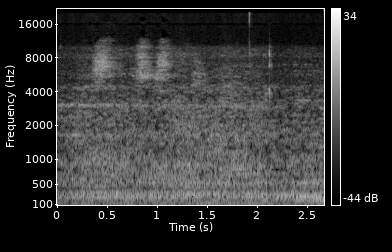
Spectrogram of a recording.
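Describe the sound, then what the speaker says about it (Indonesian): A loud motorcycle passes by outside, its engine rumbling steadily in the background beneath a person counting crochet stitches. "ada suara motor gede banget"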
